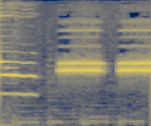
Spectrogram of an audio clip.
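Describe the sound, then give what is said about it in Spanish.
A cat meows in three quick, loud cries: a short first call, then two longer, steady high-pitched meows with a brief gap between them. No one talks. “El gato político. ¡Miau!”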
